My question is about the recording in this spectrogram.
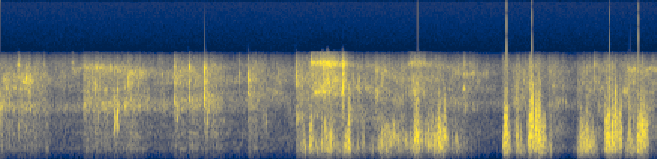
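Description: Irregular gusts of wind buffeting the microphone, loud low rumbling bursts starting about halfway through with brief breaks between them.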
